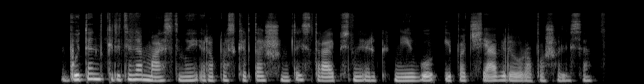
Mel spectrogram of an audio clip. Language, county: Lithuanian, Kaunas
